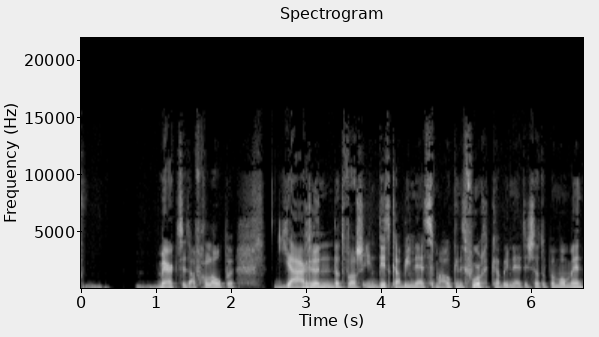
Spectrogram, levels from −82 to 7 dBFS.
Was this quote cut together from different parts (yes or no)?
no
